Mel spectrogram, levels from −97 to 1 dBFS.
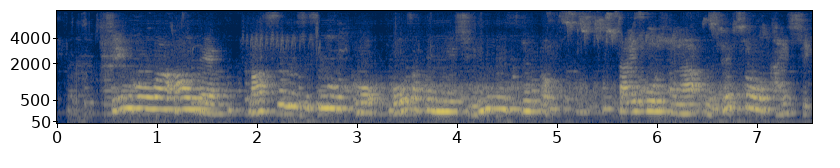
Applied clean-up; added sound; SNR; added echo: neural separator model SepFormer DNS4.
